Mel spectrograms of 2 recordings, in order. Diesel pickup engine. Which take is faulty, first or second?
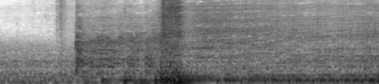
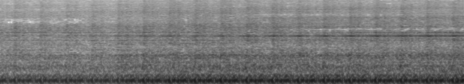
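second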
